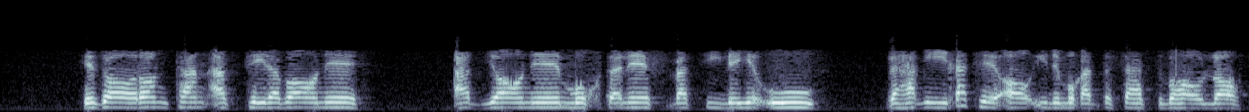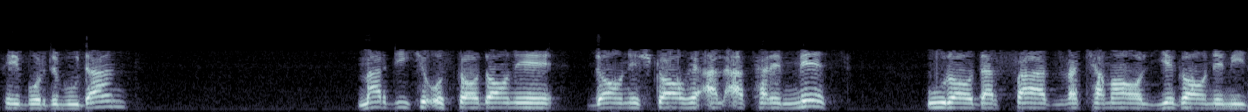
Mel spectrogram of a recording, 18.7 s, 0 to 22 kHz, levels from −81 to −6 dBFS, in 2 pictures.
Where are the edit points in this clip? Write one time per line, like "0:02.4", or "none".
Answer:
none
